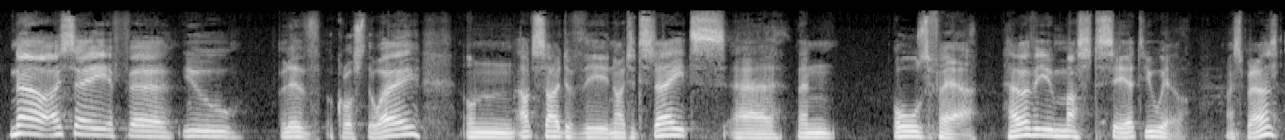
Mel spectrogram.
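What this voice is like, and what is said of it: Put-on English accent. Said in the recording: “Is this an English accent? ... Very good. ... It is an English accent.”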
